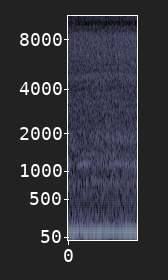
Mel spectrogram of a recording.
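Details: 1966 Chevy C10 Stepside pickup idling in neutral, heard from around the back: steady, even low rumble with no knocks, ticks or misses; no strange sounds, no smoke, healthy idle.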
